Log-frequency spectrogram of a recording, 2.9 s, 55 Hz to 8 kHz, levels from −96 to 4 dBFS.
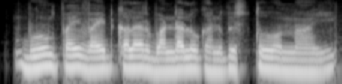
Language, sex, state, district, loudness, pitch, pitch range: Telugu, male, Telangana, Mahabubabad, -15 LUFS, 135 Hz, 125-145 Hz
